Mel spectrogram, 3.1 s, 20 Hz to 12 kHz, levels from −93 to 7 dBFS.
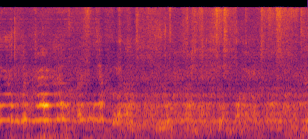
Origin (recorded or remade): remade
